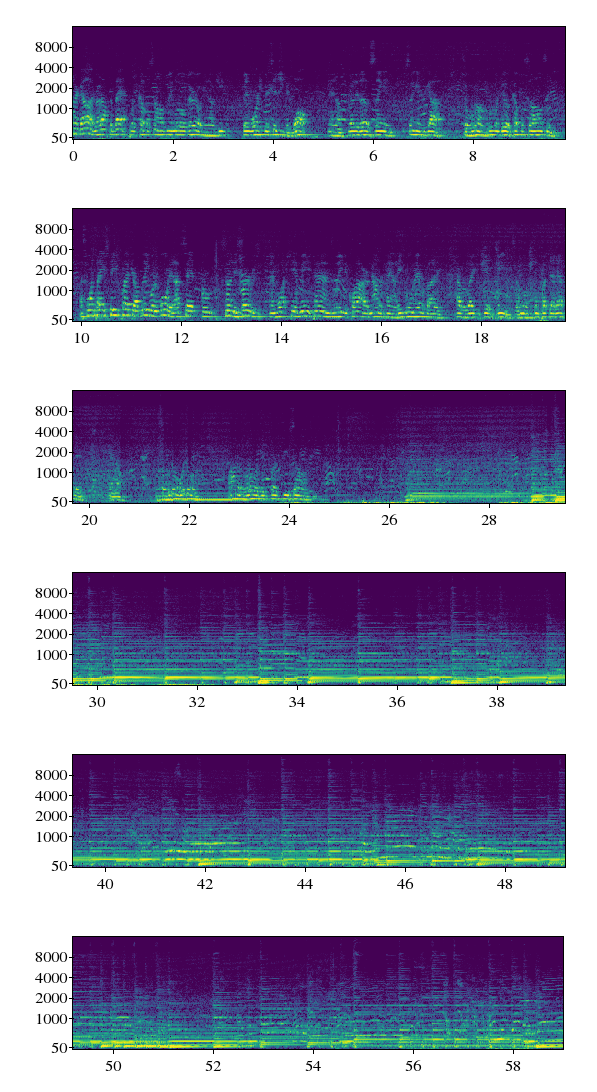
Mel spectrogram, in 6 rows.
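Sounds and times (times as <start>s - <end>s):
acoustic guitar strumming chords: 0.0s - 20.7s, 21.3s - 24.8s, 26.2s - 59.0s
girl singing: 41.1s - 43.3s, 45.0s - 48.8s, 52.6s - 56.0s, 57.3s - 59.0s.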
